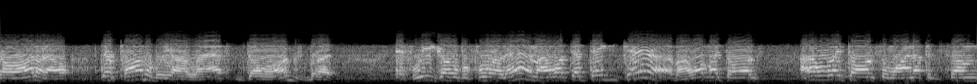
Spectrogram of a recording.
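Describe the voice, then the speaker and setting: An older man chatting casually over the radio in a blunt, folksy way. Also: fairly high pitch. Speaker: amateur radio enthusiast on a round-table net. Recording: tinny narrowband radio link, loud static.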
